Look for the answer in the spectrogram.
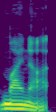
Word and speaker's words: Minot: How do you say it? – I think it's Minot.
